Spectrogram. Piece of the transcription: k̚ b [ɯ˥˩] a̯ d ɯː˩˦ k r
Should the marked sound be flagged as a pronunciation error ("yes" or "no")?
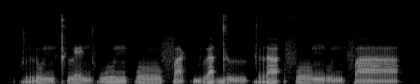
yes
